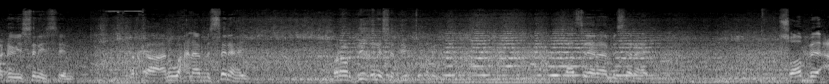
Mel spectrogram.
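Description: A man talking over a low steady background hum, with a steady horn-like tone held for about three seconds in the middle.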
